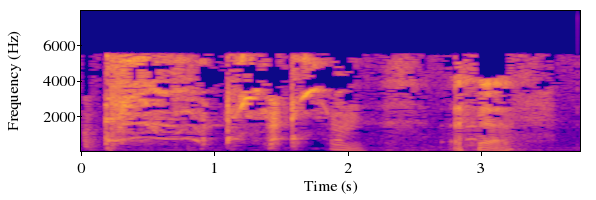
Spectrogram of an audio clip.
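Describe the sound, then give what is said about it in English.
Several harsh, rough coughs and throat-clearing sounds in quick, uneven bursts, fairly loud, with strained vocal noises between them, from a person choking on a peanut product. “Maybe I shouldn't have any peanut products because I know I choke and cough on them.”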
